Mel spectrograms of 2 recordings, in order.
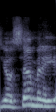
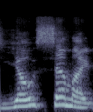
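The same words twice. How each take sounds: First: The word ends with four syllables, 'semitty'. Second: The word ends like 'Semite', three syllables. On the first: The speaker calls it right. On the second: The speaker calls it wrong.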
